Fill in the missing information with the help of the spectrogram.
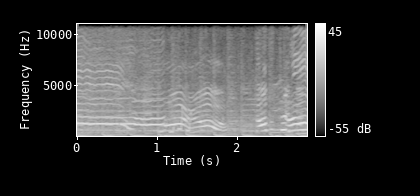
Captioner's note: splish splash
